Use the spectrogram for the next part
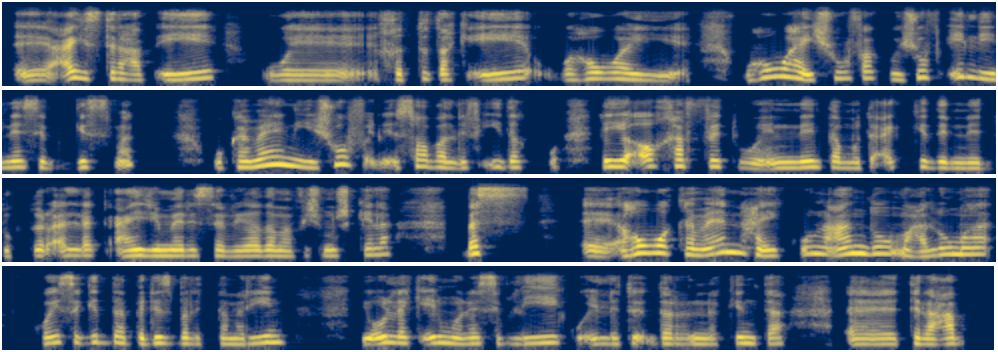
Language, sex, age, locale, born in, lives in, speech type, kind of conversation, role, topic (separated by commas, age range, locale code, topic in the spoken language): Arabic, female, 50-54, ar-EG, Egypt, Portugal, conversation, advice, advisor, ليه تقدّمي في التمرين وقف رغم إني بتدرّب بجد؟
